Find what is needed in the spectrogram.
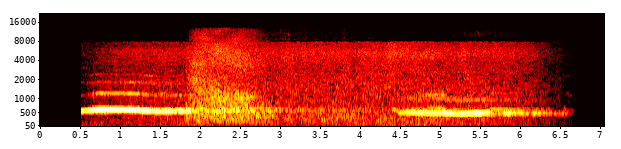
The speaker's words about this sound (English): Is that the mom whale?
